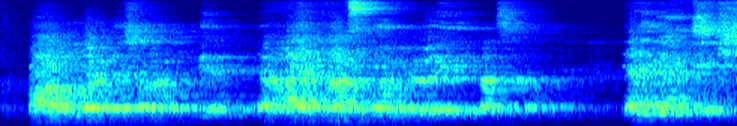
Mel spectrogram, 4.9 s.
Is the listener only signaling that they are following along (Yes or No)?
Yes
